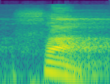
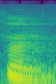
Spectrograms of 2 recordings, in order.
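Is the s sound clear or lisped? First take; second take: clear; lisped. First: The tongue stays behind the teeth, a clear s. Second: The tongue is bitten between the teeth, lisped. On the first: The speaker calls it right. "Lidah renggang dari ujung gigi depan atas" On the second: The speaker calls it wrong. "Jadi lidah itu seakan digigit"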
